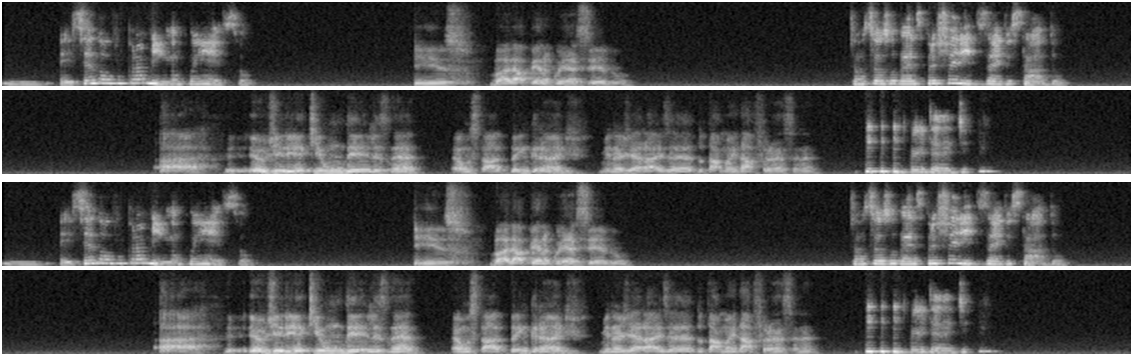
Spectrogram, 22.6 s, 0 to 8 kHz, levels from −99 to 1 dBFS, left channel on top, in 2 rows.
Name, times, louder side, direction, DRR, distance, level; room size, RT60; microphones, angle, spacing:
voice 1, 0.0-2.5 8.5-10.6 19.9-21.2, equal, 10° left, 0.5 m, -21 dB
voice 2, 4.1-6.3 12.9-15.5 15.8-19.5, right 1 dB, 70° right, 1.2 m, -22 dB
2.9 x 2.1 x 2.3 m
head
